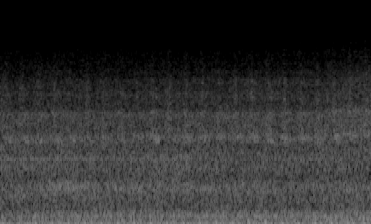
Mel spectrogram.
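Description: Norfolk Southern diesel freight locomotive approaching slowly: a steady low engine rumble mixed with rolling wheel noise.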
